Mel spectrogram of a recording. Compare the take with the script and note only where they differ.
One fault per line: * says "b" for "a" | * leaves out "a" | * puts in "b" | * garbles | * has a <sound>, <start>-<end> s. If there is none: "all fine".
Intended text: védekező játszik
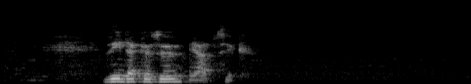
all fine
